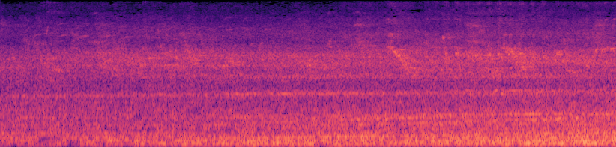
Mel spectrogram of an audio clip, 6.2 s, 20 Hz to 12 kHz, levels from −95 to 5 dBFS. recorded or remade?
recorded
